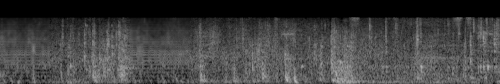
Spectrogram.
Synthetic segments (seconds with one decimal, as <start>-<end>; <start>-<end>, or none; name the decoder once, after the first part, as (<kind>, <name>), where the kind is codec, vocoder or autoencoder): 0.0-0.5 (vocoder, Vocos); 1.3-1.9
